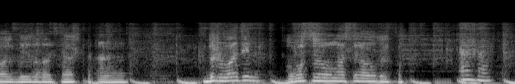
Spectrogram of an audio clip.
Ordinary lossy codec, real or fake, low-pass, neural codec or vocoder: AAC, 32 kbps; fake; 7.2 kHz; codec, 32 kHz, 1.9 kbps, SNAC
